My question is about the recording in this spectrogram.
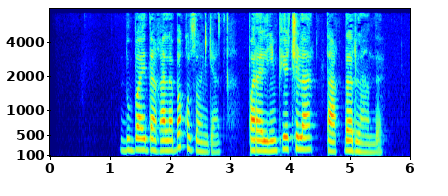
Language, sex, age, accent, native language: Uzbek, female, 18-24, Toshkent viloyati, Uzbek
